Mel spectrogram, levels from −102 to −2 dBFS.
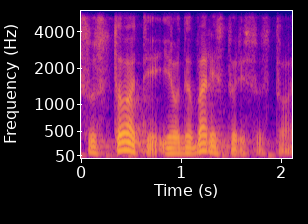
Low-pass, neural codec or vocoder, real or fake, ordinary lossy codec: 5.4 kHz; none; real; Opus, 32 kbps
